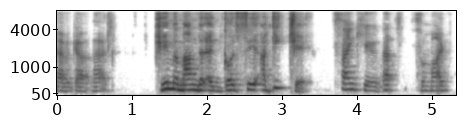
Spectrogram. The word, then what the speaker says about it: Chimamanda Ngozi Adichie: I can't even pronounce the second thing. Would you like to have a go at that? Chimamanda Ngozi Adichie.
